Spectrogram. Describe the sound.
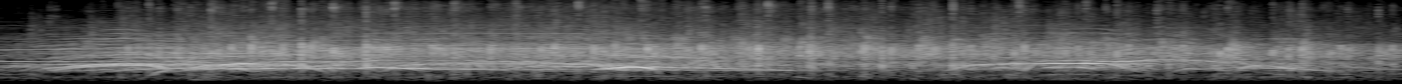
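An audience claps steadily to welcome a guest onto the stage at a Valentine's Day church event, a long, even wash of applause with some brief vocal cheers rising above it.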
